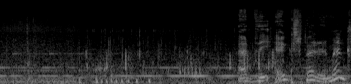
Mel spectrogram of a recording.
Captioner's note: bubbling and popping sounds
